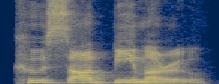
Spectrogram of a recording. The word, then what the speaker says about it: Kusabimaru: It's by I can't say it as one word, but I can say out the syllables. I've learned the syllables. I know how the syllables sound. Kusabi Maru is how it should be.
